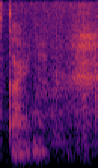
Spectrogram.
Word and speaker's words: CRNA: Ang tawag namin, pronunciation namin is CARNA.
